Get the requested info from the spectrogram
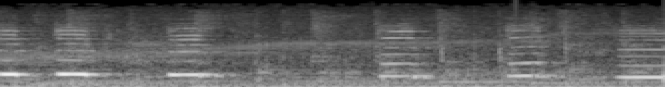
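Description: Ocarina played in short single notes: two louder notes in the first half-second, then a few softer, shorter ones.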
